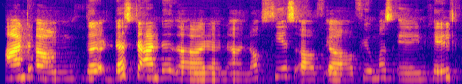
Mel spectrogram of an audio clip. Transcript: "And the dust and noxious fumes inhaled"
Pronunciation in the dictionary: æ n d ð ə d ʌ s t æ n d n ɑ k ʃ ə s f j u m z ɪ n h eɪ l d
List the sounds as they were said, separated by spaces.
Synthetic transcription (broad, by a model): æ n d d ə d ʌ s t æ n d n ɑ k s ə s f j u m ɪ n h eɪ l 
